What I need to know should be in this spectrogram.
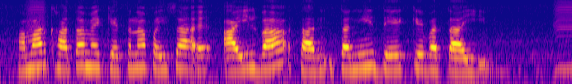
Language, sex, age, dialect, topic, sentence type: Bhojpuri, female, 18-24, Northern, banking, question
